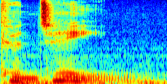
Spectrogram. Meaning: 1. To hold inside 2. To include as a part 3. To put constraints upon; to restrain; to confine; to keep within bounds 4. To have as an element or subset
- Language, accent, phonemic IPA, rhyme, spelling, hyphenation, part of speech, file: English, Canada, /kənˈteɪn/, -eɪn, contain, con‧tain, verb, En-ca-contain.ogg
